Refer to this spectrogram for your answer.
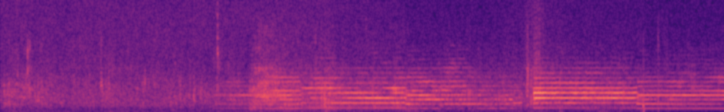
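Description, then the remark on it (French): An ambulance siren wails in a steady two-tone pattern, switching back and forth between high and low pitches over a constant rush of road noise as the ambulance drives a patient to the emergency room, fairly loud, with no talking. “Il la met sur un brancard et dans l'ambulance.”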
